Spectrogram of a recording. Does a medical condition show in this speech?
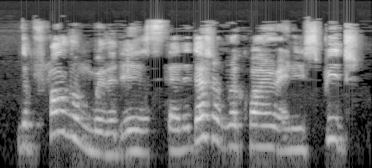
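Yes: cerebral palsy.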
